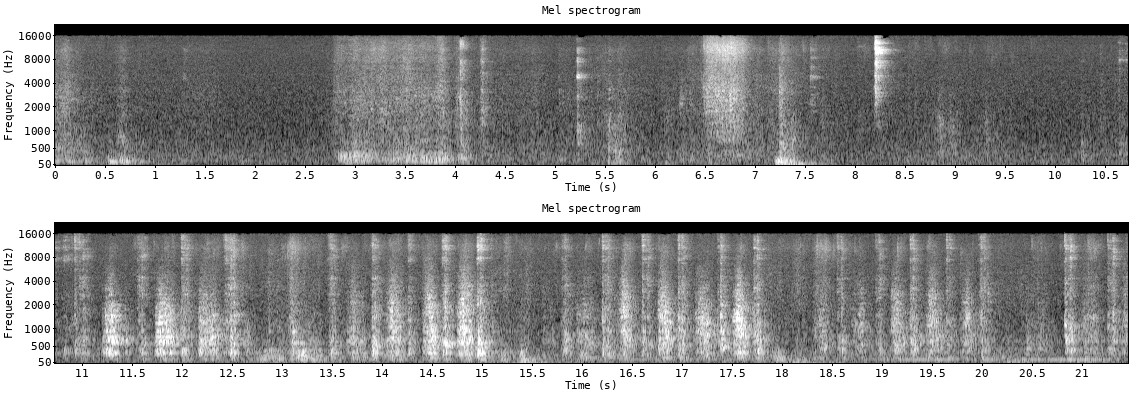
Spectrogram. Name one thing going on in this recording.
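Wallpaper rustles and crinkles as hands smooth it against a wall.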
